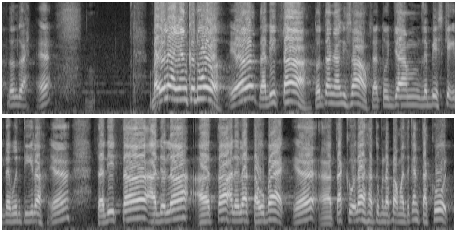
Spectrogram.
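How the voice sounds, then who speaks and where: A man with a Malaysian Malay accent giving a religious lecture, repeating phrases and calling out to his listeners. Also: sits high. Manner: preachy, repeats phrases, addresses audience as tuan-tuan. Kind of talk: sermon.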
